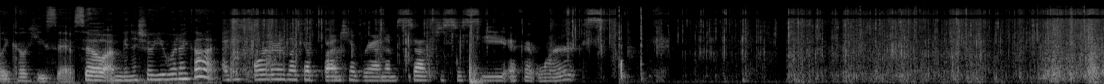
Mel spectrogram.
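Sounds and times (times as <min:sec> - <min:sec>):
plastic bag crinkling: 0:02.2 - 0:11.0.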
